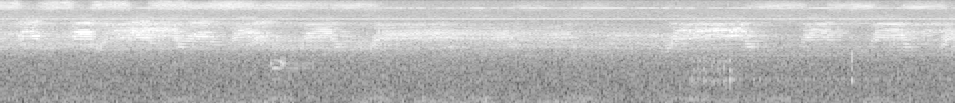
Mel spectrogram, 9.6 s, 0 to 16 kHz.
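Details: Robust cicada chorus recorded 24 July 2016: shrill, hissing buzz in waves that pause briefly, with short tonal chirps from another creature around the middle and late in the recording.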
